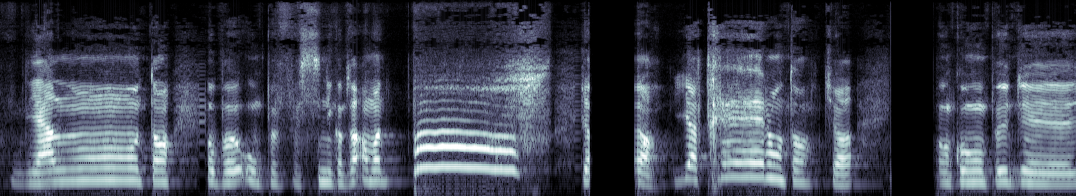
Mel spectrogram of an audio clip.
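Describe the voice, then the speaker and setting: A man teaching a sign language class online, hesitant, full of fillers and restarts, repeating each word as he signs it. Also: fairly high pitch. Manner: repeats each word slowly while signing. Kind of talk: live online class explanation.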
